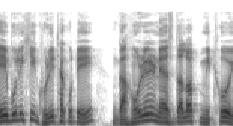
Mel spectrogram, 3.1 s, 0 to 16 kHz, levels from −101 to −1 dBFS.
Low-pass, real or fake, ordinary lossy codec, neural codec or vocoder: 10.8 kHz; real; none; none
